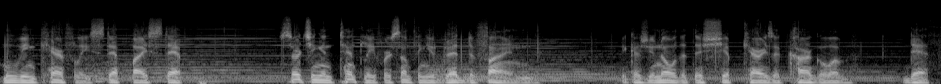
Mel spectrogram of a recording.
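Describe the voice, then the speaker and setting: A man announcing a radio suspense drama in an ominous, measured 1940s style, on an old recording. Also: low-pitched, steady tone. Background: music.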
